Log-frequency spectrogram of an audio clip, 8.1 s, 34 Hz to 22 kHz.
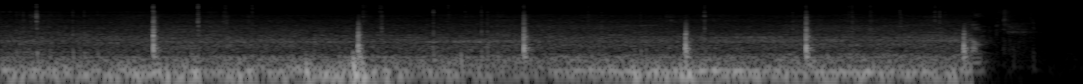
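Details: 2018 Tesla Model 3, driver front door: sharp single knocks, about one every second or so as the door swings, over quiet street noise; a worn door check strap.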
